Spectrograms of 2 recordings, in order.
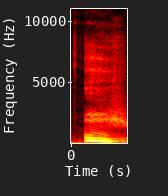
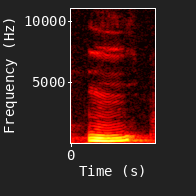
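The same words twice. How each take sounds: First: "U" as a front rounded vowel, "ee" through pursed lips; French U. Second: "U" said as a back "oo" vowel; wrong U, as "oo". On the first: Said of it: "it's U". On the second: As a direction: say "U" like English "oo". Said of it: "It's not the U". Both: Shown as a demonstration.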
